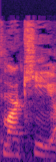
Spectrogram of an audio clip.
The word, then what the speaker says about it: Marquess: word you say yeah it may be an American pronunciation it's Marcus to learn doesn't have it and then it's in French Marquis obviously right and now we've done that so p.m.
